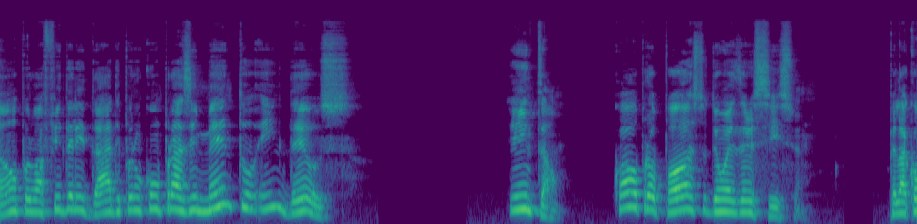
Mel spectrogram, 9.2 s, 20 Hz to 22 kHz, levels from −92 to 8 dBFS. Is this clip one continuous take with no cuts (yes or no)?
yes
